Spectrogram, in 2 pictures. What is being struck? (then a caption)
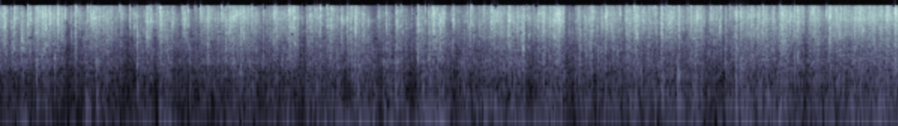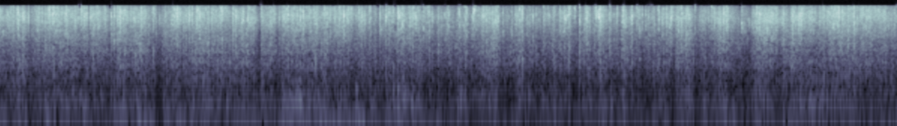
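Plastic air-cushion packaging film. A large, clear plastic air-cushion packaging sheet, partly deflated and partly air-filled, is crumpled, rubbed and shaken by gloved hands. The thin film gives a steady, dense, bright crinkling and crackling throughout, with soft low rustles underneath.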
